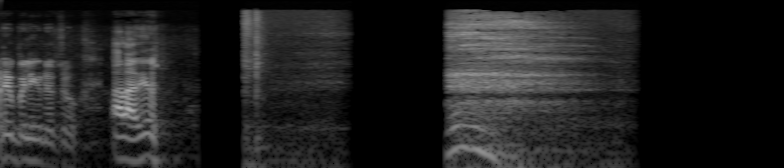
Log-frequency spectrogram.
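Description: A man speaks with animation and laughs.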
